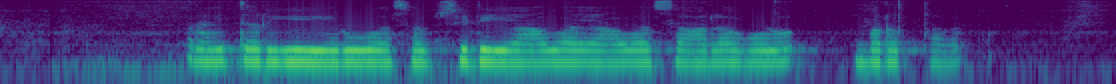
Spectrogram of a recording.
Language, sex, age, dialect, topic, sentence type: Kannada, female, 25-30, Central, agriculture, question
